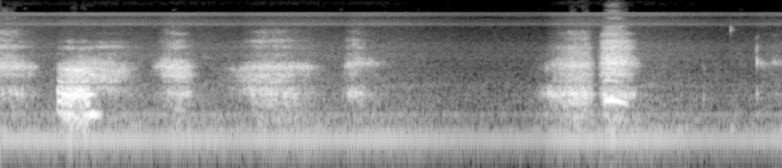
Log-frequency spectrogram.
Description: I had an sneezing attack and was able to get some on video. My nose and throat hurt so bad.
